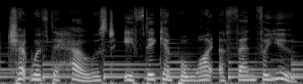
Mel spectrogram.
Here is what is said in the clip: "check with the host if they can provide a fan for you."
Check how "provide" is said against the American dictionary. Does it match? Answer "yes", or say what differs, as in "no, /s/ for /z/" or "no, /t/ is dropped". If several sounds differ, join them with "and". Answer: no, /ɹ/ is dropped and /w/ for /v/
